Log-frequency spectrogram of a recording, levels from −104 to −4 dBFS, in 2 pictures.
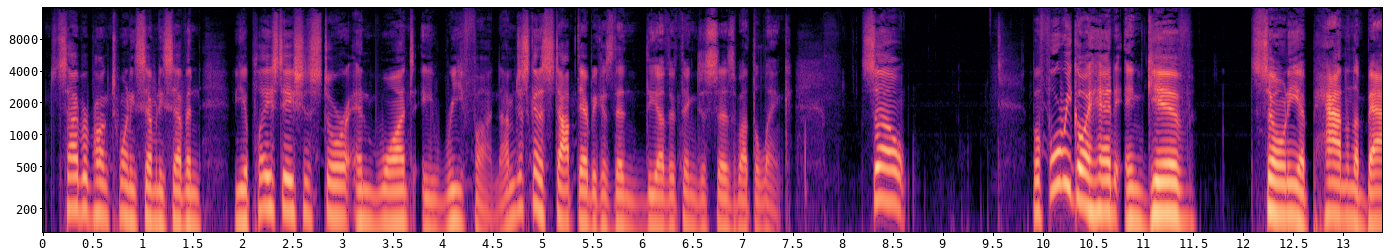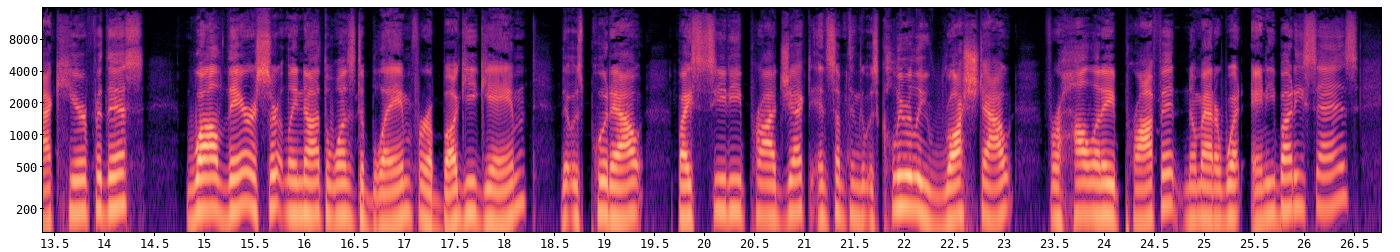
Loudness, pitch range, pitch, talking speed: -24 LUFS, 145-185 Hz, 165 Hz, 170 wpm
